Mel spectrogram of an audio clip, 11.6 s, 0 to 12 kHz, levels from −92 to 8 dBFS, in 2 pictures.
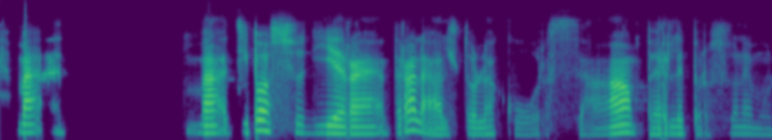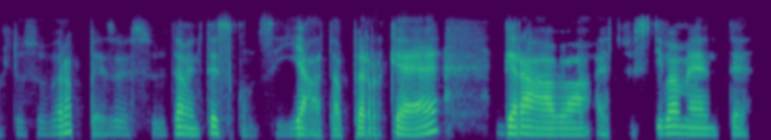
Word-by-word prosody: Ma - - +6 1.2
ma 185 0 +5
ti 205 - -8
posso 235 -5 +2
dire? 170 -2 +2
Tra 250 - +3
l'altro 155 -7 -4
la 160 +2 -9
corsa, 155 +4 -1
per 155 -3 -6
le 165 0 -8
persone 165 0 -18
molto 145 +1 -23
sovrappeso 160 +3 -8
è - - -14
assolutamente 150 +3 -4
sconsigliata, 150 0 -5
perché 150 +5 +1 0.4
grava 150 -4 +3
eccessivamente 155 0 -3
160 Hz, 105 wpm, -23 LUFS, 150-175 Hz, 1.2 s, Ma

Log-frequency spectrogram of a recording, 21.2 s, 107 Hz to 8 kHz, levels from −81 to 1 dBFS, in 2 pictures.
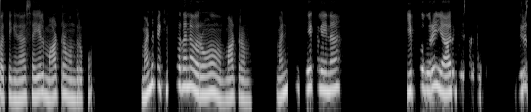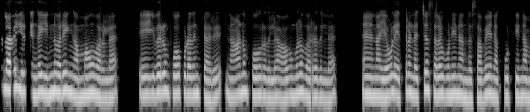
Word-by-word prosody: பாத்தீங்கன்னா, 190 -2 -1 0.2
செயல் 210 +2 +1
மாற்றம் 205 +1 -2
வந்திருக்கும். 185 +4 -4 1.0
மன்னிப்பு 290 +6 +3
கேட்ட 290 +4 -5
தானே 285 0 +4
வரும் 220 +1 +3 0.3
மாற்றம்? 190 -3 -3 0.6
மன்னிப்பு 250 +7 -1 0.2
கேக்கலேனா? 260 -2 +3 1.5
இப்ப 245 +4 -1
வரையும் 270 +2 +4
யாரும் 225 +2 +3
பேசரதுல்ல, 450 +1 -12 0.7
விரிசலாவே 265 +1 +2
இருக்குங்க. 225 -3 -2 0.2
இன்னு 225 +3 +4
வரையும் 235 +2 +3
எங்க 220 - +1
அம்மாவும் 210 +2 +2
வரல. 185 0 -1 0.6
இ - - -1 0.2
இவரும் 225 +2 +1
போகக்கூடாதுன்ட்டாரு, 210 -4 0 0.3
நானும் 215 +4 0
போகறதில்ல, 200 -2 0 0.2
அவுங்களும் 205 +3 0
வர்றதில்ல. 190 -2 -2 0.7
அ - - 0 0.2
"நான் 200 -1 +1
எவ்வளோ, 215 +3 +1
எத்தனை 230 +5 -2
லட்சம் 220 +5 -1
செலவு 210 0 +1
பண்ணி, 210 +1 +2
நான் 205 -1 +1
அந்த 185 -1 0
சபைய 190 +3 0
நான் 185 -2 -3
கூட்டி, 200 0 -4
நான் 190 -1 -1
215 Hz, 120 wpm, -23 LUFS, 195-240 Hz, 1.5 s, தானே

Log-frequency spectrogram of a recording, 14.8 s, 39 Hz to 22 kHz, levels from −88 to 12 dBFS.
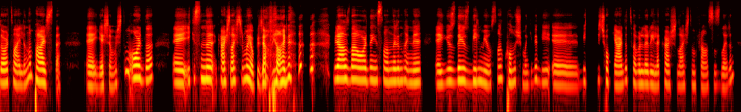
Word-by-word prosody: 4 210 +1 +1
aylığına 190 +9 -2
Paris'te, 215 -4 +3 0.5
eee, 180 - +1
yaşamıştım. 175 - -3
Orada, 270 -2 +5 0.4
eee, 210 -1 +4
2'sini 250 +1 +1
karşılaştırma 225 +4 +2
yapacağım 205 +1 +3
yani. 225 +7 +5 0.8
Biraz 255 -1 +7
daha 250 -1 +6
orada 240 0 +2
insanların, 230 -1 -2
hani, 210 -1 -3 0.3
eee, 195 - -1
%100 220 +1 -2
bilmiyorsan 225 +2 -5
konuşma 205 -5 -8
gibi 220 +5 -12
bir, 215 0 -10
eee, 175 -2 -6
bi 225 - -12 0.2
birçok 220 -4 -7
yerde 180 +5 0
tavırlarıyla 195 -4 -5
karşılaştım 180 -2 -9
Fransızların. 175 - -12
215 Hz, 115 wpm, -22 LUFS, 185-235 Hz, 0.8 s, Biraz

